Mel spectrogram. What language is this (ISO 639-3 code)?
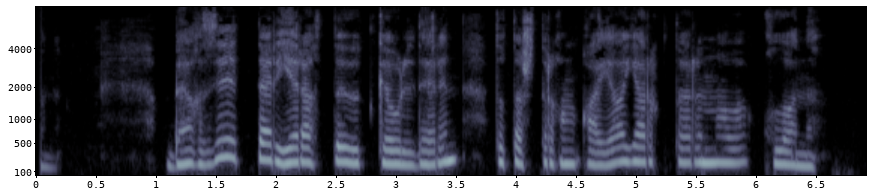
bak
